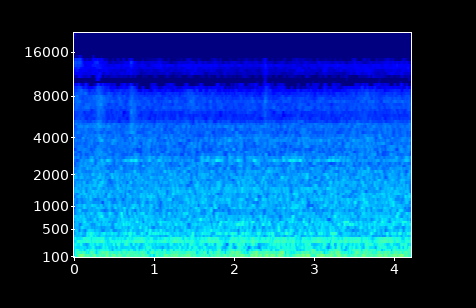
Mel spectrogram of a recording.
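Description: Steady low rumble and hum inside an NJ Transit passenger car standing at a station, with one steady tone held through it.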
